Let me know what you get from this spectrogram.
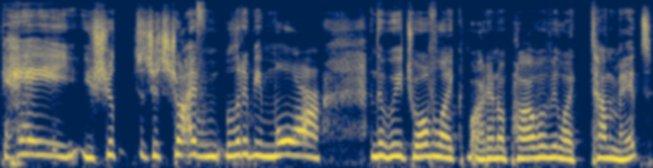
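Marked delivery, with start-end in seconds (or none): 0.0-3.2 mock yelling, higher pitch. Retelling what armed men from another car yelled at them, retelling men yelling. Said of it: "they were really yelling at us like".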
